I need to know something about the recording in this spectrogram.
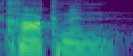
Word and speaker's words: Kaufman: It's pronounced Kaufman.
